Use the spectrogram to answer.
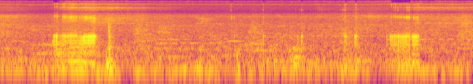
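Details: Cat snoring: two soft, raspy snores on breaths about three seconds apart from a sleeping cat over quiet room noise.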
